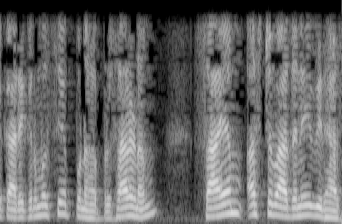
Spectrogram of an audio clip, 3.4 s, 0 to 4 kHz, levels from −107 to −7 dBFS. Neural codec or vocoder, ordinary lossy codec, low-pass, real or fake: none; none; 3.6 kHz; real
